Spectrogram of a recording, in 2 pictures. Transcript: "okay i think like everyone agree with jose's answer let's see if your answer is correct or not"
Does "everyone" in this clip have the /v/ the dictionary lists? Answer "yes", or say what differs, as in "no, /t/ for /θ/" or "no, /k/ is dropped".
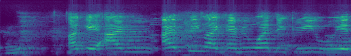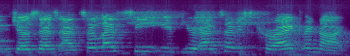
yes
